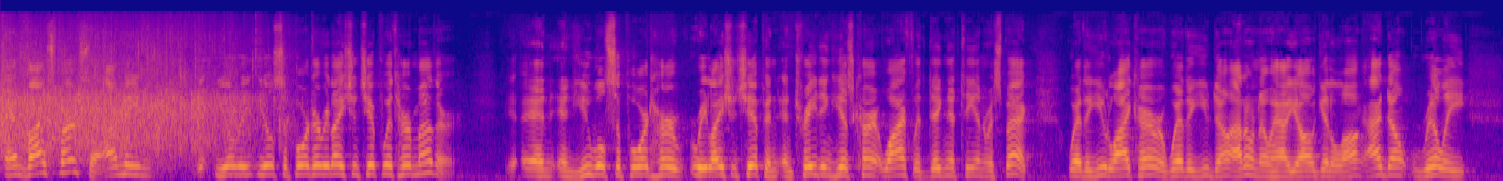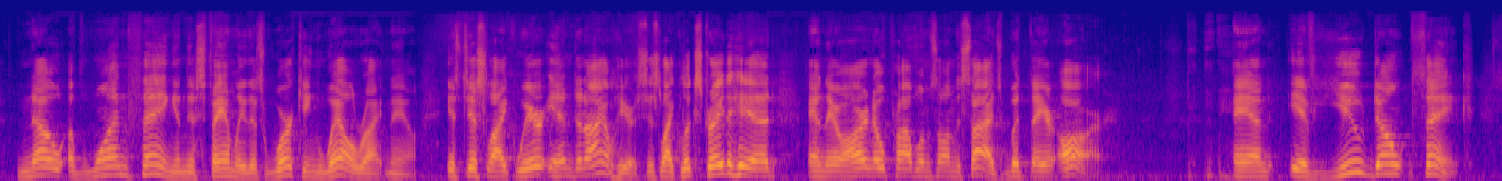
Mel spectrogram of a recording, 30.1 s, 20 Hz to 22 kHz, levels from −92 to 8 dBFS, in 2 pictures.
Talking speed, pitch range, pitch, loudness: 180 wpm, 140-180 Hz, 160 Hz, -24 LUFS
